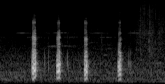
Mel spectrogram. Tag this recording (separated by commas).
livestock, Chicken, Fowl, Animal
